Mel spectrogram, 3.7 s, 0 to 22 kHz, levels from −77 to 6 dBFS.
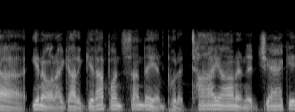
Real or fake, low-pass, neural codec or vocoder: real; 7.2 kHz; none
